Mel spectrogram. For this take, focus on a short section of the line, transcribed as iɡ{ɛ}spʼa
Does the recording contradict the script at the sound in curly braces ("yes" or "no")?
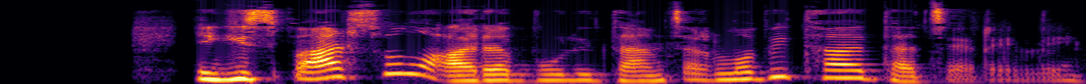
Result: yes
